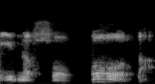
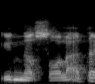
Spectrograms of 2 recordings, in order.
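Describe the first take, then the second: First: The vowels are shifted toward 'o'. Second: The vowels are said as plain 'a'.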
